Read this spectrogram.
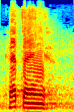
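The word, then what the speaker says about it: Ketangelo (καταγγέλλω): Ketangelo. When you have two gammas come together, it's pronounced like a ng.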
